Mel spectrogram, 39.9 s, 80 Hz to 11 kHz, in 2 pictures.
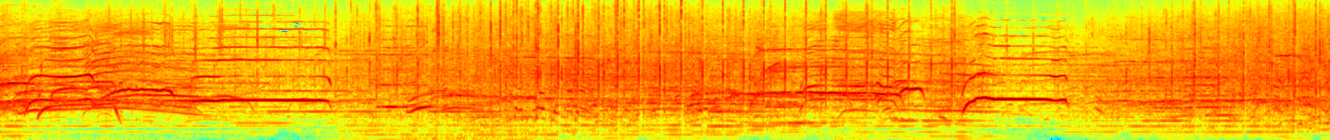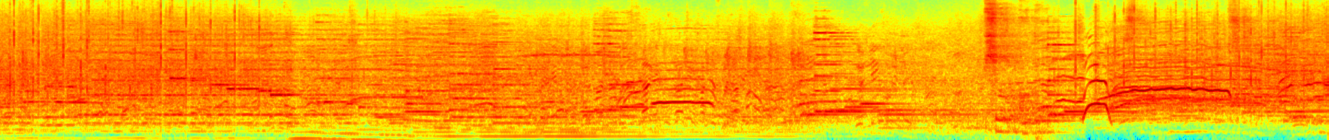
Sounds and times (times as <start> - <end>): Music: 0.0 - 39.8.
